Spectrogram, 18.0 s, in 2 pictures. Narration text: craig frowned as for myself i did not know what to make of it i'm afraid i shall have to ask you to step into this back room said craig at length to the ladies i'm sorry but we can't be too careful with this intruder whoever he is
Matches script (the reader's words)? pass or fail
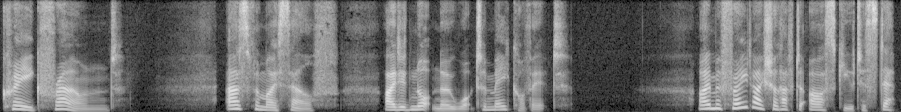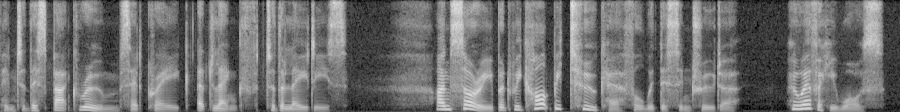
fail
